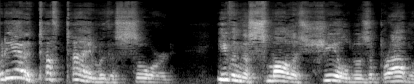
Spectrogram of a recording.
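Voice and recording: A natural read-aloud voice, intonation lively, background quiet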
